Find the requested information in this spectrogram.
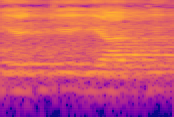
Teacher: यज्ञ याति के य का भी उच्चारण तालु से होता है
